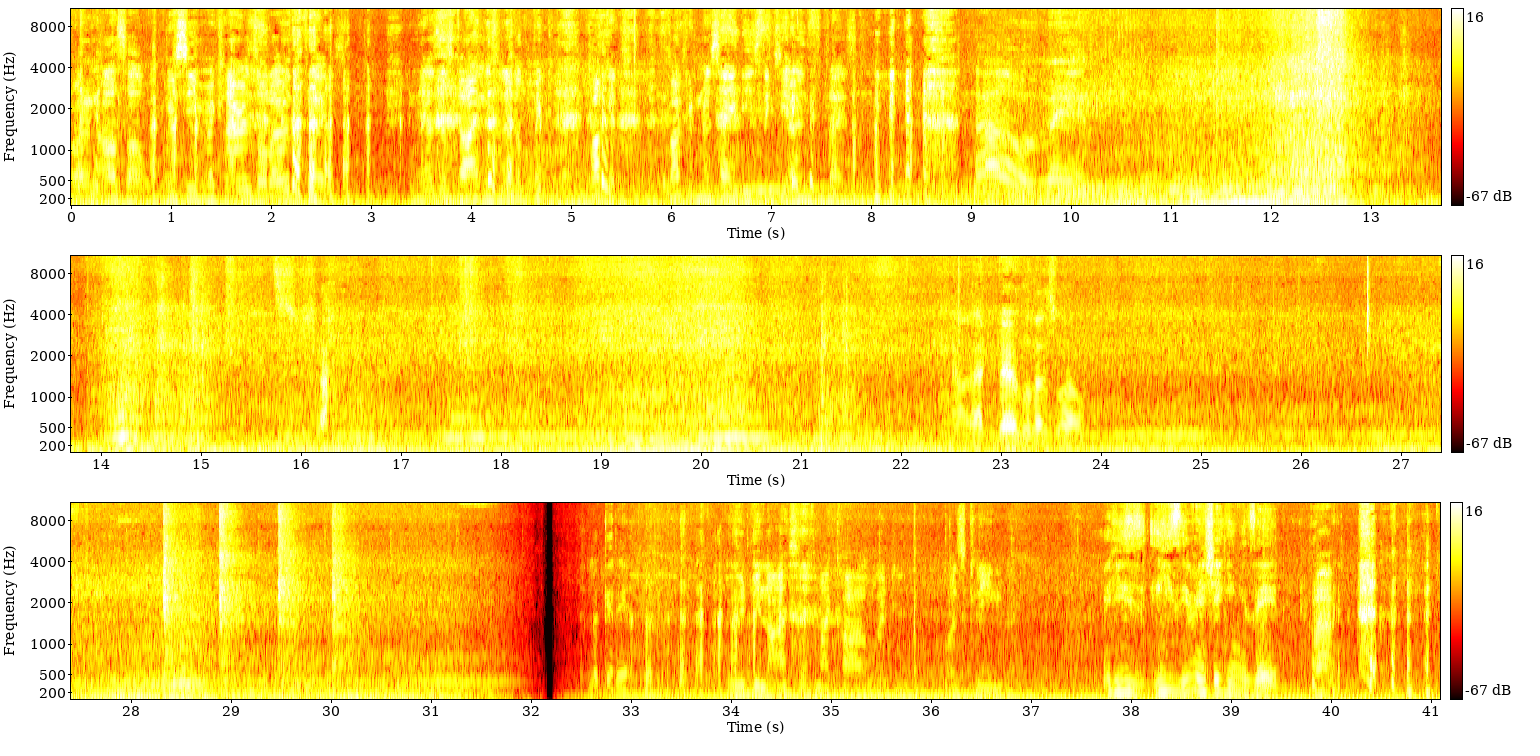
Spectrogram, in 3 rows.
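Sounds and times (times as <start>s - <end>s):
car engine revving: 0.0s - 32.0s
exhaust cracks: 10.0s - 18.9s.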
